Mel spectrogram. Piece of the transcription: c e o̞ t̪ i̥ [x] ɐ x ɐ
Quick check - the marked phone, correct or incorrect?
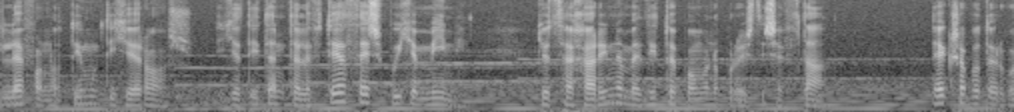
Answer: incorrect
